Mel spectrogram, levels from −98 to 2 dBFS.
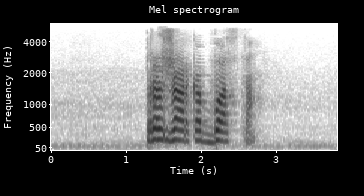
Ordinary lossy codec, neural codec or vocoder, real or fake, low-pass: AAC, 24 kbps; none; real; 5.4 kHz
